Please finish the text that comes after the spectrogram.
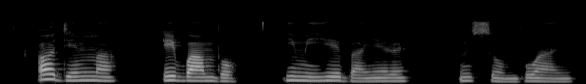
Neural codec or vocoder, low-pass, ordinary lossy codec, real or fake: none; none; none; real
